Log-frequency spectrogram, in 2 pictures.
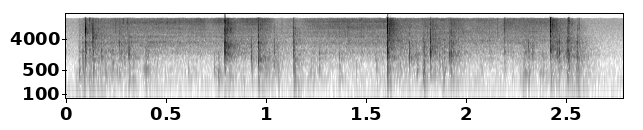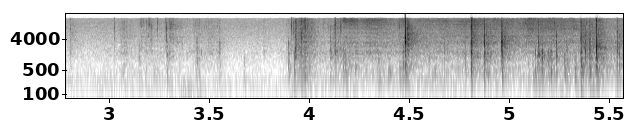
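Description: A sealed, puffed, metallized foil snack chip bag is tapped with the fingertips and nails, then pressed. Sharp, bright crinkling clicks and crackles come in quick bursts, with a brief quieter lull partway through before the crinkly taps resume.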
